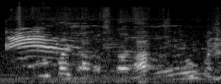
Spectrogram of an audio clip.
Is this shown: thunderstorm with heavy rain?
no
